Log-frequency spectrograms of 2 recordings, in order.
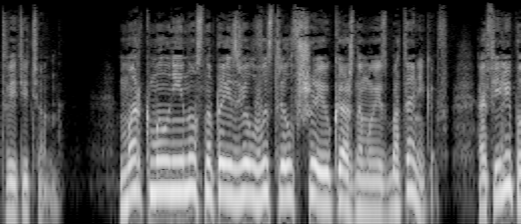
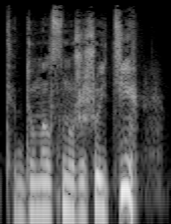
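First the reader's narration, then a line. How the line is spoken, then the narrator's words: Hissed. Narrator (Russian): прошипел он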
